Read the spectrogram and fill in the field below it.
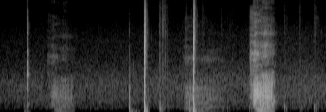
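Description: A zombie villager groans in short, low rasping bursts.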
